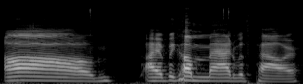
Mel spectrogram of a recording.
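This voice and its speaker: A man with a notably high, crisp and clear voice runs a tabletop game session. He chats casually as game master, playful and animated, with easy swearing. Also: slow pace.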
